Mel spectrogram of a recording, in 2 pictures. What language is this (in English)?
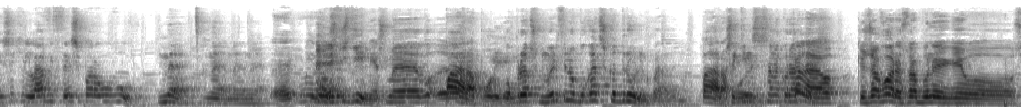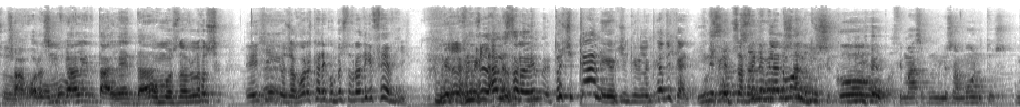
Greek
